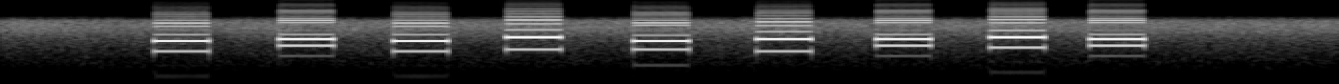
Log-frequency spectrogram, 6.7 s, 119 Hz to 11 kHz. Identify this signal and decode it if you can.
DTMF, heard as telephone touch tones, dialled by hand, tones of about 280 ms, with hum. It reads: 101642090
